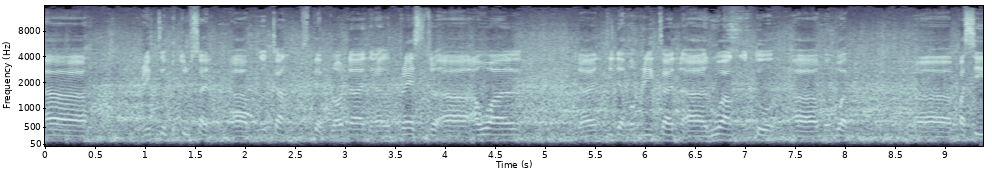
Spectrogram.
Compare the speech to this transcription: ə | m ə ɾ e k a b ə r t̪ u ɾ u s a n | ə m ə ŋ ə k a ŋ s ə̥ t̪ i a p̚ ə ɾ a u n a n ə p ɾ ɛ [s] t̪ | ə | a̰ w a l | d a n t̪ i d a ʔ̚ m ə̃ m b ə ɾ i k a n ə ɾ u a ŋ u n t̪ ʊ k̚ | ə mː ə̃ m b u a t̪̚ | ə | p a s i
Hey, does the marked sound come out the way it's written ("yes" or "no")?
yes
